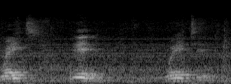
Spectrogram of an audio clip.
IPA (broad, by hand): ˈweɪt-ɪd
